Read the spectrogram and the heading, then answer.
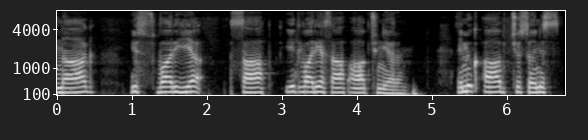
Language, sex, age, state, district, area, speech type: Kashmiri, male, 18-30, Jammu and Kashmir, Kulgam, urban, spontaneous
